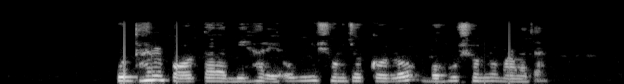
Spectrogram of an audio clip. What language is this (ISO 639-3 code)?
ben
